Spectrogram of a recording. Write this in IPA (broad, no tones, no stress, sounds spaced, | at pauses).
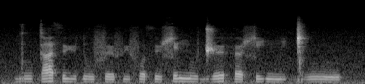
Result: ɡ uː ɡ a θ yː ɗ u f ø f y f o θ y ɬ ɪ ŋ uː d͡ʒ ø h œ ɬ i ŋ͡m i ɡ͡ǀ uː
